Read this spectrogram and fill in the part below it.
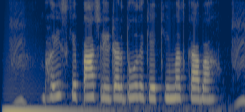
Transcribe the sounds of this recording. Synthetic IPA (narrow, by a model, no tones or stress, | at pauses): bʱəɪskepãːt͡ʃliːʈəɾd̪uːd̪ʱkekiːmət̪kaːba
